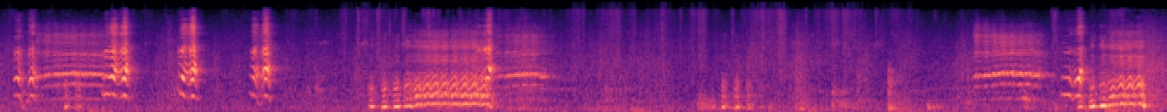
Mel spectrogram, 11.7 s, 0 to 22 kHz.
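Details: Goat kids one day old, filmed 17 April 2024 on a small handmade goat farm in Japan, calling in a series of shaky, tremulous bleats, some short and some drawn out, amid clicks and movement noise.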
